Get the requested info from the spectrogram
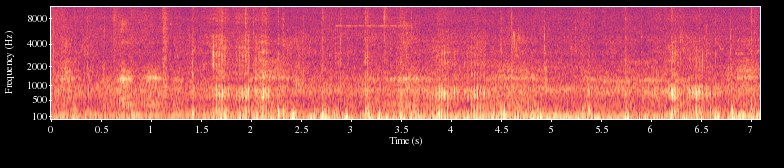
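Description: A horse's hoofbeats on a gravel arena surface as the horse trots loose, a steady run of footfalls.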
